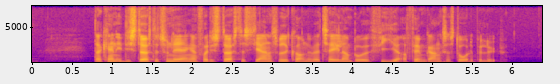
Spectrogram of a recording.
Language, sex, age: Danish, male, 28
